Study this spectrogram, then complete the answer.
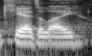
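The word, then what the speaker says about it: Keir Dullea: I say Kier Delay, I use that pronunciation because Noel Coward was once said to have said, Kier Delay, gone tomorrow.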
